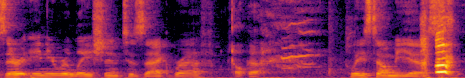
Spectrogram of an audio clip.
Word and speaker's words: Braff: No, but it has been helpful to point out Braff like Zach Braff because my last name gets misspelt or mispronounced all the time.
